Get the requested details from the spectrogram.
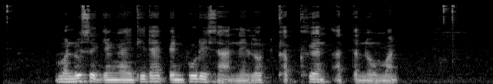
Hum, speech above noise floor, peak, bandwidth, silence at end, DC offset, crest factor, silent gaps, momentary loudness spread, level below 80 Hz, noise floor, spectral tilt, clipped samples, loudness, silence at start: none; 21 dB; -4 dBFS; 17 kHz; 0.45 s; under 0.1%; 16 dB; none; 17 LU; -52 dBFS; -40 dBFS; -6.5 dB/octave; under 0.1%; -20 LUFS; 0.55 s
